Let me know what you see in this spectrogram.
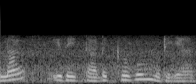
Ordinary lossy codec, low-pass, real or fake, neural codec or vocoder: AAC, 16 kbps; 7.2 kHz; real; none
